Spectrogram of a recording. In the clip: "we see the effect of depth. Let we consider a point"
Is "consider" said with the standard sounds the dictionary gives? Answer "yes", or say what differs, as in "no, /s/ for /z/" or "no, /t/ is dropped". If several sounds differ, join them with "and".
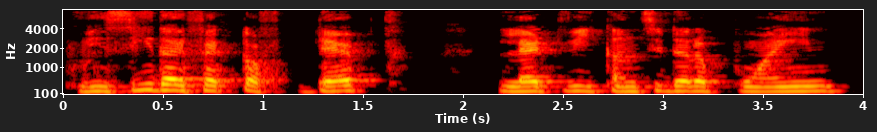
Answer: yes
